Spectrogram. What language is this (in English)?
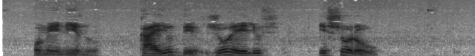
Portuguese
